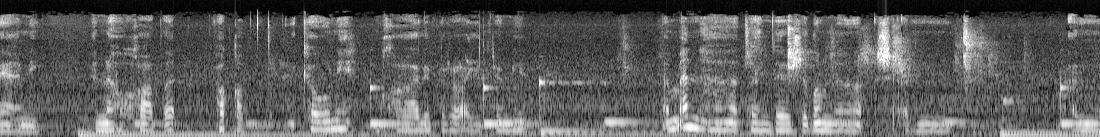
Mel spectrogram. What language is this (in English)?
Arabic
